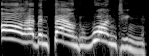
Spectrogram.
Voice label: Female Human Condemn

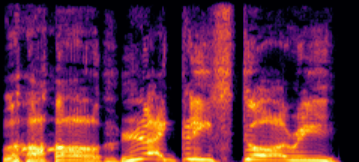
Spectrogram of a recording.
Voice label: Male Ogre Attack

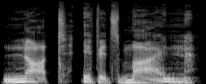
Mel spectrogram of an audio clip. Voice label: Male Orc; Hero

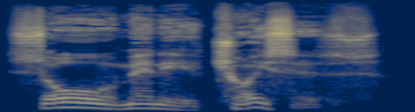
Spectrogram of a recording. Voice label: Thinking

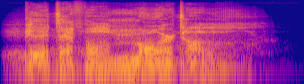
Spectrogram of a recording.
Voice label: Male Demon Play

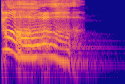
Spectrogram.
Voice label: Female Mogu Death

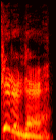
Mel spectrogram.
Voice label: Male Orc Attack

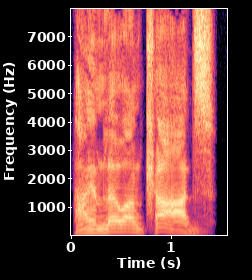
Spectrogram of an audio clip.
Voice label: Male Venthyr Low Cards

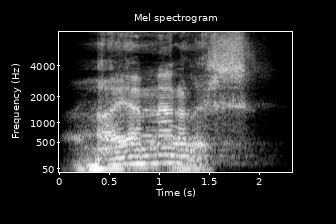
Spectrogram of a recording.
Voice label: Male Old God Emote ERROR NEED MANA

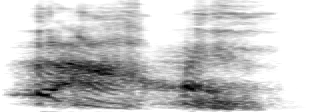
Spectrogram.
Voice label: Male Undead Death

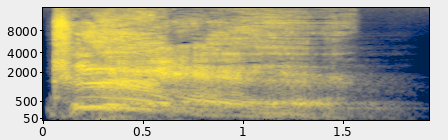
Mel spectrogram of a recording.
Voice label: Male Dragon Death

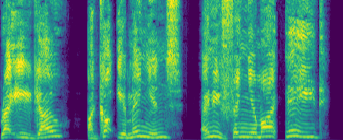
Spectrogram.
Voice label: Male Dredger

